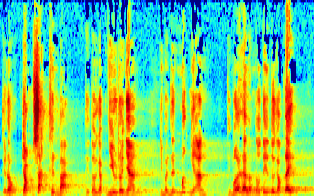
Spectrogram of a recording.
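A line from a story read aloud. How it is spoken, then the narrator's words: Furious scolding. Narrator (Vietnamese): Nhạc Dương tức tối quát miệng ra mắng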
